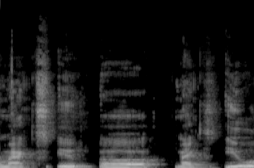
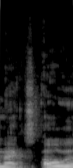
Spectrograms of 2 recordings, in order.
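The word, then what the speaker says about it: Max Euwe: उसके बाद लास्कर और मैक्स यू हम लोग नॉर्मली बोलते हैं, मैक्स आवे उनका सही प्रोनाउंसिएशन है।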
